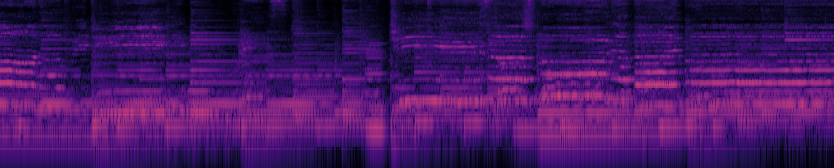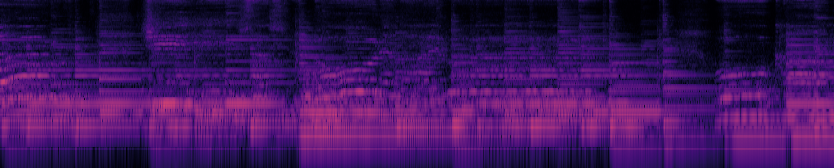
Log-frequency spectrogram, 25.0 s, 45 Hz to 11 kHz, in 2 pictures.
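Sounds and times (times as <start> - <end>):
woman singing: 0.0 - 22.2, 23.2 - 25.0
acoustic guitars: 0.0 - 25.0.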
